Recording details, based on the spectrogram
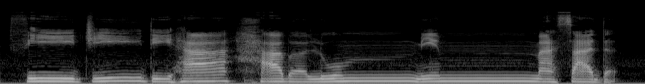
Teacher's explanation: we stop and there's a qalqala on that last dal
